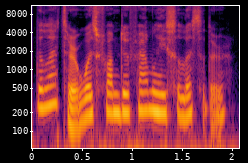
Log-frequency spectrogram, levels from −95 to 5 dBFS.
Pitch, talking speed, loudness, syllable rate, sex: 205 Hz, 200 wpm, -18 LUFS, 6.4 syllables/s, female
